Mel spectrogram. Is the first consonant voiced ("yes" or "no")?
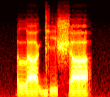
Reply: yes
